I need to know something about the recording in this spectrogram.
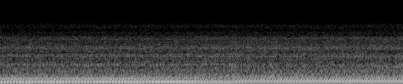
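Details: Mahindra Supro diesel at idle: low uneven pulse and droning hum, a rough idle. Abnormal noise; speaker suspects the injectors or injector pressure system, not confirmed, and advises removing the injectors first.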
